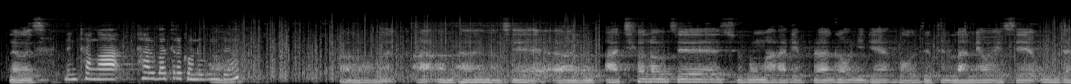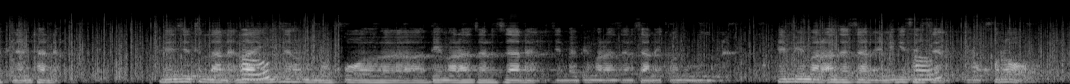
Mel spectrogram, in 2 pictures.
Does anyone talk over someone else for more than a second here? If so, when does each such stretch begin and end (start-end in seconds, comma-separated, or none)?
none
